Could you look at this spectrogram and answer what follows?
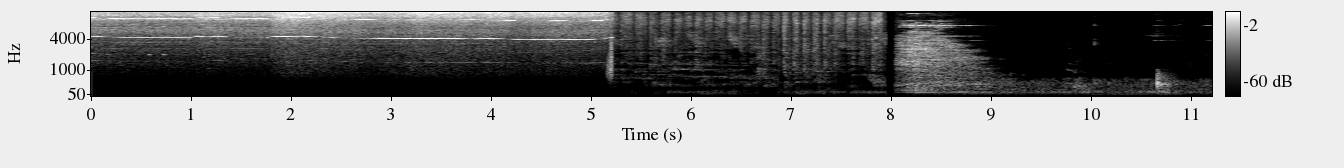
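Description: Handheld rotary tool with a pink grinding stone grinding the steel face of an axe head: a steady high whine over a hiss. It cuts off about five seconds in, and a stiff brush then scrubs the steel in quick, scratchy strokes.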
